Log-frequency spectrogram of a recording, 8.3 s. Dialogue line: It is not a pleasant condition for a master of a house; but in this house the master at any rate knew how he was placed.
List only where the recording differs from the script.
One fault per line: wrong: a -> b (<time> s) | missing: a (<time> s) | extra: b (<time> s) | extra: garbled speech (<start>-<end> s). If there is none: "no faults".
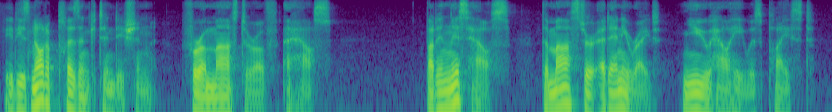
no faults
